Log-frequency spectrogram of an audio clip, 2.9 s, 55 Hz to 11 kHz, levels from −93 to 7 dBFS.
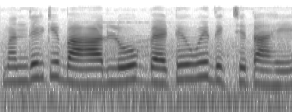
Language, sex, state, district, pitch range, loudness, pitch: Hindi, female, Maharashtra, Pune, 215-255 Hz, -22 LUFS, 230 Hz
